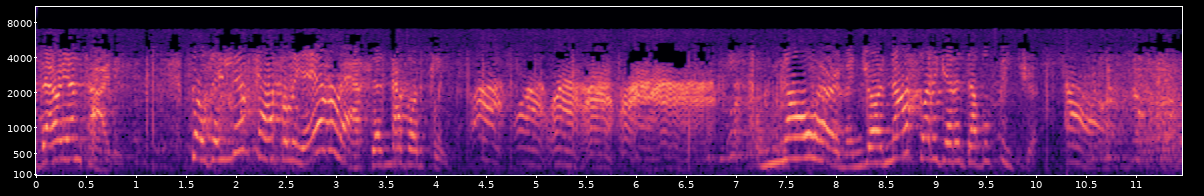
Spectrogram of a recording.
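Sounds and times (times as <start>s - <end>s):
laughter: 0.6s - 2.6s, 4.5s - 7.4s, 10.5s - 11.4s
speech: 2.2s - 11.3s
person imitating a duck with buzzy quacking: 4.4s - 6.9s.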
